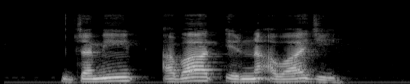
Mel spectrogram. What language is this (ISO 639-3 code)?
dmk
